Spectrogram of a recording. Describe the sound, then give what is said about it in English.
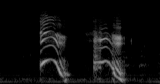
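A voice imitates a squeaky sneeze with two short, high-pitched vocal squeaks, each arching up and then sliding down in pitch. The squeaks are fairly faint and separated by a brief pause. “some people sneeze like that”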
